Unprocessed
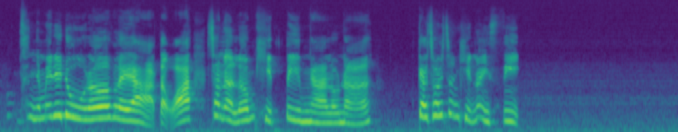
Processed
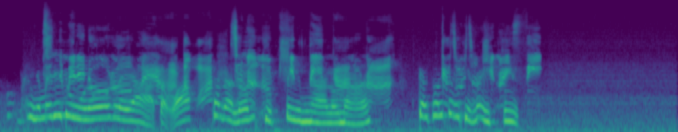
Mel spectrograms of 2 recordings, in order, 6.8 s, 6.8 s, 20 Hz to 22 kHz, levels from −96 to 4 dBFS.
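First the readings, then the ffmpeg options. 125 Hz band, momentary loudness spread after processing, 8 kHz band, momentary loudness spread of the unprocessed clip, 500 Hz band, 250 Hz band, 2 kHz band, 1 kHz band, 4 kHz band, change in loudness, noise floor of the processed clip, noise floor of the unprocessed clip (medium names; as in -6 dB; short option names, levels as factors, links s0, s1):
no reading, 7 LU, -11.0 dB, 12 LU, -9.5 dB, -5.5 dB, -14.0 dB, -12.5 dB, -11.5 dB, -10.5 dB, -54 dBFS, -54 dBFS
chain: -filter_complex "[0:a]aemphasis=mode=reproduction:type=cd,acrossover=split=190[s0][s1];[s1]acompressor=threshold=0.0501:ratio=6[s2];[s0][s2]amix=inputs=2:normalize=0,acrossover=split=1500[s3][s4];[s4]adelay=230[s5];[s3][s5]amix=inputs=2:normalize=0"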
